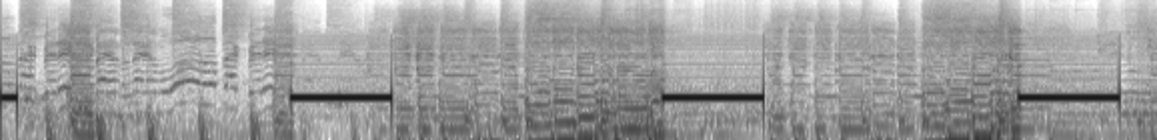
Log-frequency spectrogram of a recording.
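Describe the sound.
A telephone rings on the line while the caller waits for an answer. Three long, steady, even ringback tones sound with pauses between them, and music plays in the gaps.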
